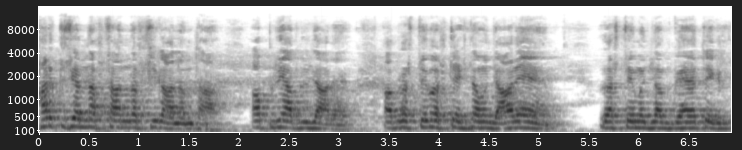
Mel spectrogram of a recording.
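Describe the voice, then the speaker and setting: Noticeable background noise sits behind a man whose high pitch carries fairly even intonation. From Rohtak, Haryana, India. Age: 80s+. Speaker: partition survivor, eyewitness. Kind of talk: oral history interview answer.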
